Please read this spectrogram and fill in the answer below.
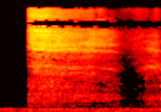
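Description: A man's long breath out close to the microphone: a hissing exhale that starts suddenly and fades away over about a second and a half.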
